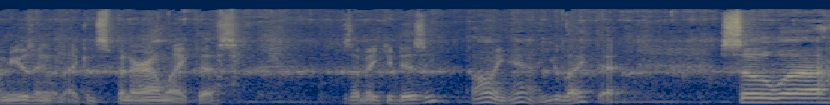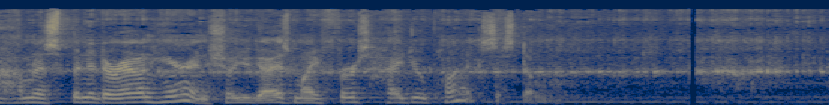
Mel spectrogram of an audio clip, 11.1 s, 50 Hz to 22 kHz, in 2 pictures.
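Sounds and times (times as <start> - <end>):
faint steady hum: 0.0 - 11.0
thin high whine: 0.0 - 11.0.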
